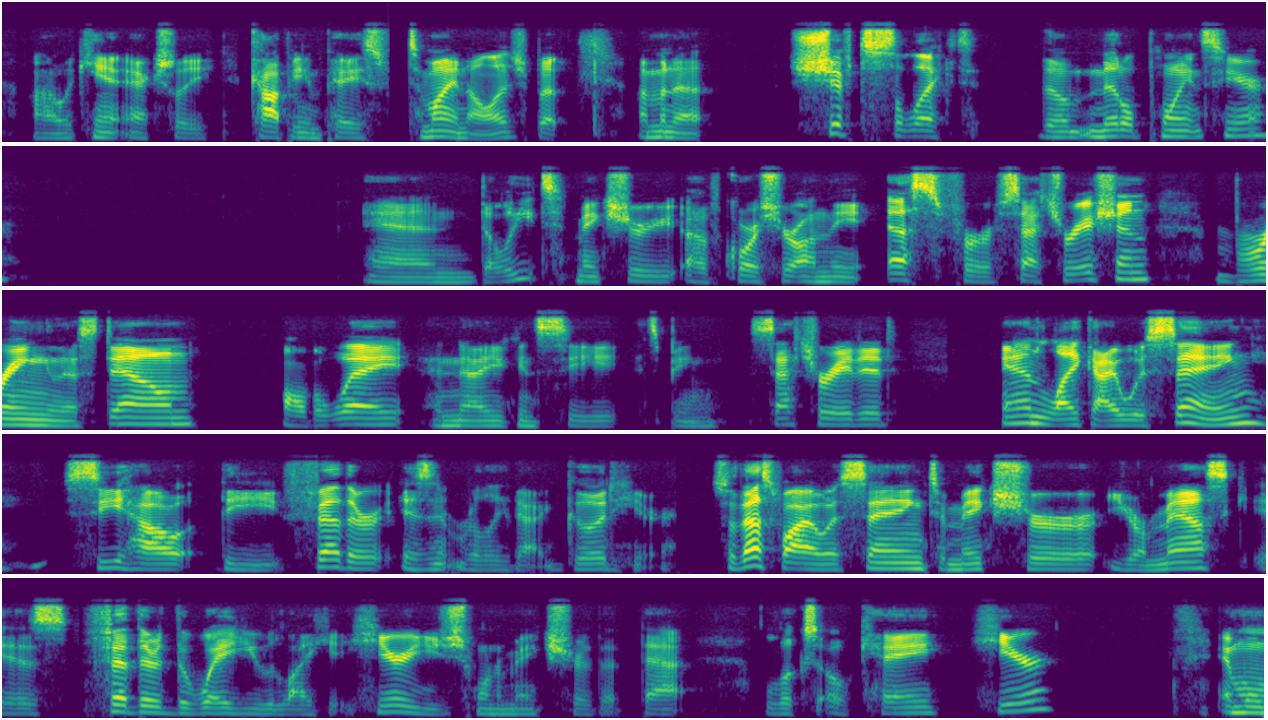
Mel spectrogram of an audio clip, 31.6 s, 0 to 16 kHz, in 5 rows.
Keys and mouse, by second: 0.6 click, 3.9 shift+click, 4.7 shift+click, 5.4 shift+click, 6.0 shift+click, 6.6 shift+click, 7.2 shift+click, 7.6 shift+click, 8.0 click, 12.0 click, 13.7 click, 23.4 click, 24.6 middle click, 27.6 ctrl+shift+click, 28.5 middle click.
